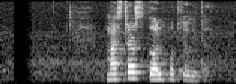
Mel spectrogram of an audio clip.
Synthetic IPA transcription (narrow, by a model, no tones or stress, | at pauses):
masʈaɾsɡɔlfpɾot̪id͡ʑoɡit̪a̰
